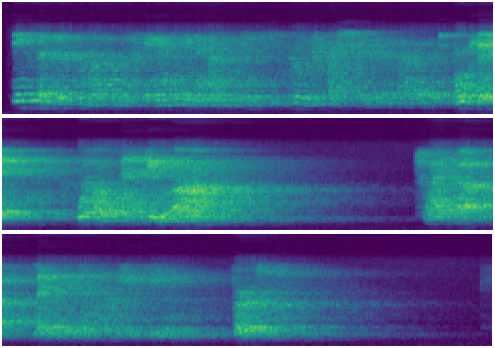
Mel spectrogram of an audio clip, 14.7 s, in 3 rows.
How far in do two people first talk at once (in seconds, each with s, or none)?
none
